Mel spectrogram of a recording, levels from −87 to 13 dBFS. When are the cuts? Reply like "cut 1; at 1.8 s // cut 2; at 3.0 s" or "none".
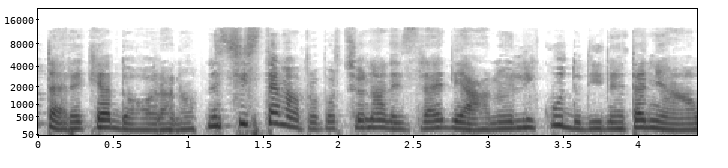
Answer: none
